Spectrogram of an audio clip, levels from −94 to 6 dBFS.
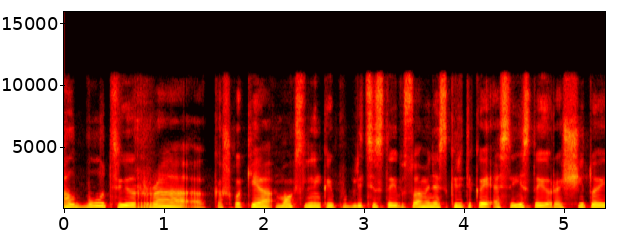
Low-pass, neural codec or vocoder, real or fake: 10.8 kHz; codec, 24 kHz, 3.1 kbps, DualCodec; fake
